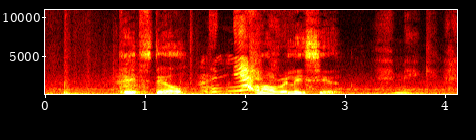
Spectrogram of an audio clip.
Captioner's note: struggles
